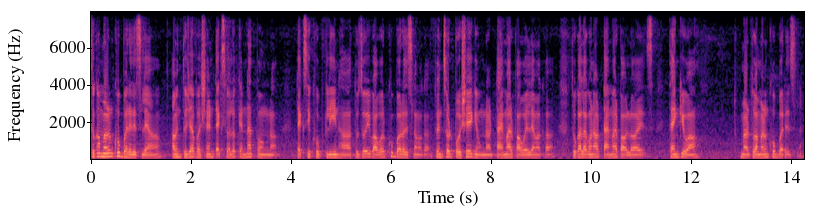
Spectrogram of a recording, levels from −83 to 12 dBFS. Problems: constant background noise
